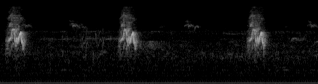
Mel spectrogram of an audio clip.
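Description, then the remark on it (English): Three short, bright chirps from a Eurasian tree sparrow, evenly spaced about a second apart, clear against a quiet outdoor background with faint birdsong. “In the 1870s, another European sparrow came to the U.S., but had a completely different fate.”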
